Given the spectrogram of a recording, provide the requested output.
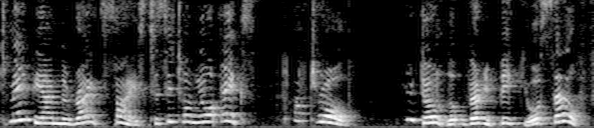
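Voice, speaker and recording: A squeaky, put-on character voice at a moderate pace. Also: woman, extremely high pitch for a woman. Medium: read story. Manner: eager, chirpy.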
